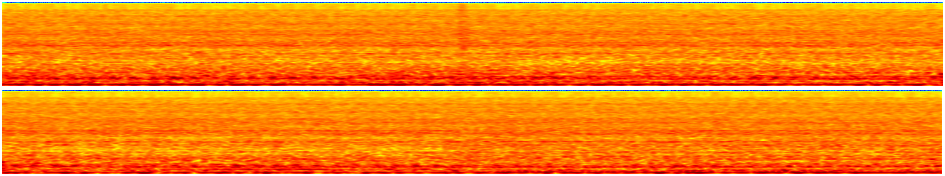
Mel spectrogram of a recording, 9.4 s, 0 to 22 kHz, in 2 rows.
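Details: Audi TT 3.2 VR6 idling, shown with a timing chain replacement: steady even idle hum with a smooth low drone and no rattle or tick on top; the VR6 idles cleanly.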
